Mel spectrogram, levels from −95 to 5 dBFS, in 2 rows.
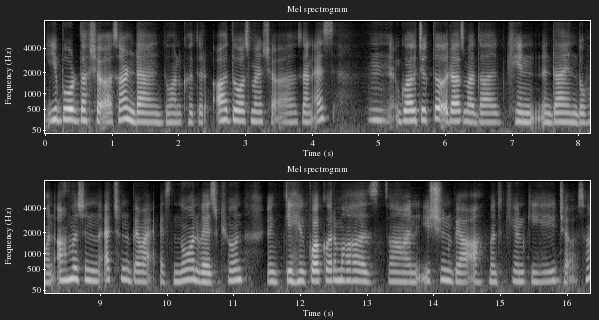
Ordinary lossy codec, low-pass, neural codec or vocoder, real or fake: none; none; codec, 16 kHz, about 1 kbps, DyCAST, with the encoder's durations; fake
